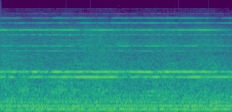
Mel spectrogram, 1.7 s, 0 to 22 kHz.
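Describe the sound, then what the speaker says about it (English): A telephone ringing at the Wood Brothers racing team after their 1991 Winston Cup win: a steady, continuous electronic ringing tone that lasts under two seconds, with no talk over it. "The phone is rung off the hook,"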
